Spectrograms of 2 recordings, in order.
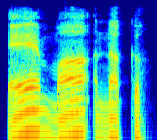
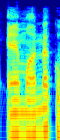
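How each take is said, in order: First: ऐमानक drawn out very slowly, ऐ, मा, नक; syllable by syllable. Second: Said in the usual way. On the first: Shown as a demonstration. Teacher writing out the term for students, ऐमानक slowly syllable by syllable. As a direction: stretch each syllable of ऐमानक apart.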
